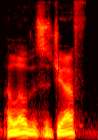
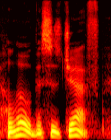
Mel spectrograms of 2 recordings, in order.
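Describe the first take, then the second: First: Said in the usual way. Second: Warm. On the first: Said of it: "what is the tone and the inflection". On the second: Shown as a demonstration. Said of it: "do you sound warm".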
